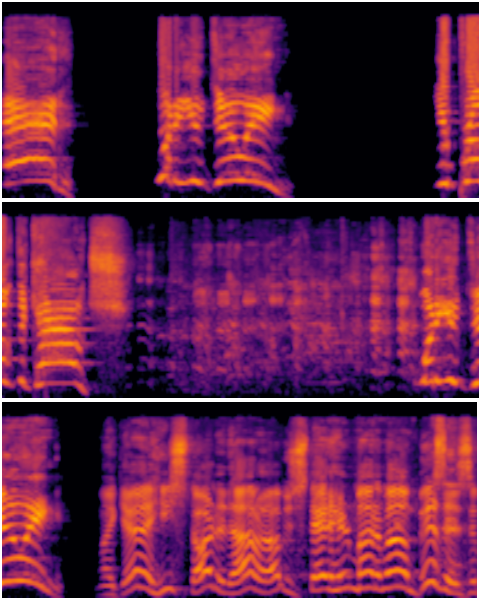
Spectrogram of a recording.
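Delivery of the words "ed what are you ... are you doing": put-on shrill scolding yelling. Retelling mom walking in on a fight and yelling at Dad, imitating her yell. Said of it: "She's yelling".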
